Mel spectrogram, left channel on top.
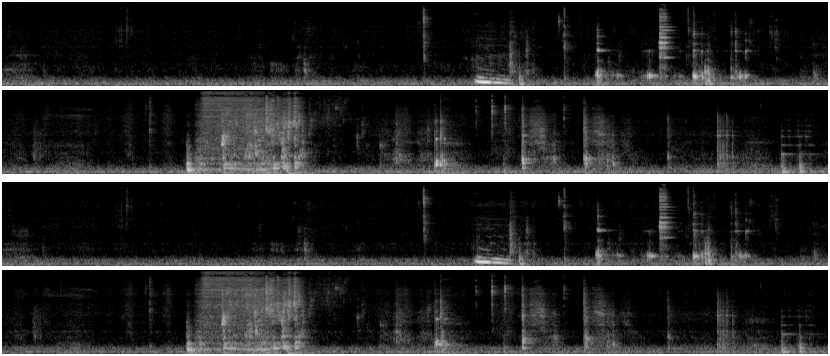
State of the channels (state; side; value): normal; both; correlation 0.60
